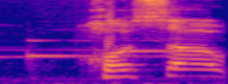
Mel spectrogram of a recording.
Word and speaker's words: Xhosa: Those are English, Afrikaans, Indebele, Pedi, Sotho, Venda, Xhosa, and that is Xhosa with a click, that's how you pronounce an X, Swazi, Tsonga, Tswana, and of course Zulu, with Zulu being one of the most spoken languages.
